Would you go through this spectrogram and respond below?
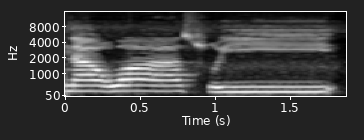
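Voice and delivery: नवासी with a long nasal hum on the noon; nasal ghunna. Shown as a demonstration. Teacher shows ghunna on नवासी. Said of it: "नून के ऊपर जो है आप गुन्ना करें".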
